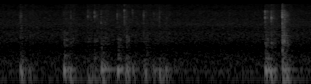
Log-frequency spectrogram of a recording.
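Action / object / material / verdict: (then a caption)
tap / plastic laptop keyboard keys / plastic / none. Fingertips type on the black plastic keys of a laptop keyboard, producing about nine soft, quiet key taps spread unevenly over the clip. Each tap is a short, dull low thump with a faint bright click that dies away almost instantly.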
